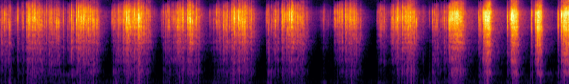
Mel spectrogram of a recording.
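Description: Long nails scratch the textured weave around the central spiral of a round, hollow woven straw or raffia bag held in both hands. A series of bright, dry, rasping strokes rises and fades with brief silent gaps between them, and the strokes grow shorter and quicker toward the end.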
